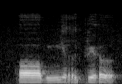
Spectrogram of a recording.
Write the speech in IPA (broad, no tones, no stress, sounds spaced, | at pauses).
ɔː b mʲ o r pʲ ʊ ɽ ʊ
